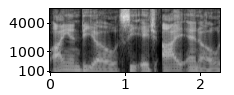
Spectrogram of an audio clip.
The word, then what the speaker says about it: Indochino: all right well listen I said it before indochino yeah indochino i n d o c h i n o it's pronounced indochino it is one of the largest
